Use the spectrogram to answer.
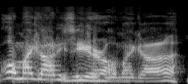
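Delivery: loud, high shout of disbelief; thrilled yell, starting very high and easing down; excited fan outburst. Retold or imitated. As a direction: re-enact losing it as your hero arrives. Retells his own excited reaction.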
